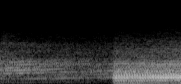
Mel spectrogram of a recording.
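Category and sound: vehicle, car engine revving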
